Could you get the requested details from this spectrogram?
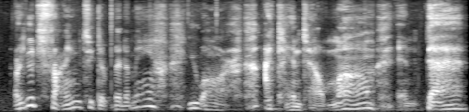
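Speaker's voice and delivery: breath-heavy, lifted delivery. Acting an argument scene with another character, breathy voice. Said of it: "It got really got really breathy there".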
